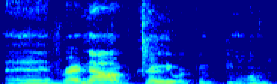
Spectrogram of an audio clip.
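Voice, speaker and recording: A man's voice: lowish voice, steady tone, fast talker, noisy background. Hesitant young man chatting casually. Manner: hesitant, peppered with "like". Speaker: former restaurant chef, contestant. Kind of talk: casual chat.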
